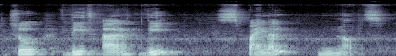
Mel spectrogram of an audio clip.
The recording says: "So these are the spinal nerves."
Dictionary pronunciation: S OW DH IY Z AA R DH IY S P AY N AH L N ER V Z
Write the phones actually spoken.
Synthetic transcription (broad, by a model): S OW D IY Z AA R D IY S P AY N AH L N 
